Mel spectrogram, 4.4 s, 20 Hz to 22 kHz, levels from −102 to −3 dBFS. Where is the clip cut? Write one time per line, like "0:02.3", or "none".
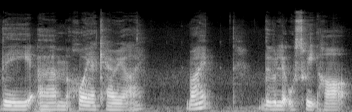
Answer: none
